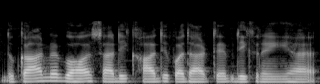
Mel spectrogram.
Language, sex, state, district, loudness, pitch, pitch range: Hindi, male, Jharkhand, Garhwa, -18 LUFS, 130 Hz, 125-135 Hz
